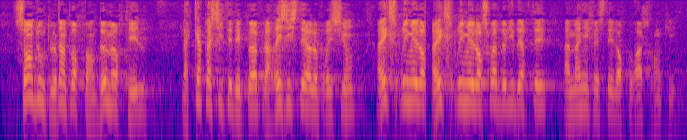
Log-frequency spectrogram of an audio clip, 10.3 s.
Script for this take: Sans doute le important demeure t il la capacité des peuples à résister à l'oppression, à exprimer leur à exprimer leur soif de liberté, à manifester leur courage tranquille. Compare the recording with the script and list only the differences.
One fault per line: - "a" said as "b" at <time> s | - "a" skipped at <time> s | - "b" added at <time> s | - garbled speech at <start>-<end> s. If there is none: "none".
none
